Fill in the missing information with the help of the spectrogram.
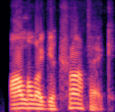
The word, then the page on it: Oligotrophic: American English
